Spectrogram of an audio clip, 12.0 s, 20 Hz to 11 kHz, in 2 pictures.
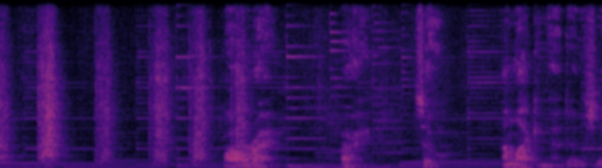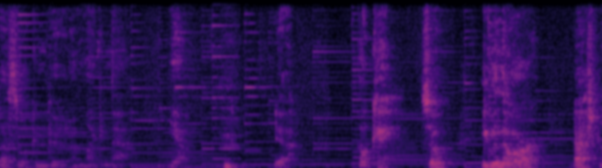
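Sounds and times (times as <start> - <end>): palette knife scraping canvas: 0.0 - 2.6
soft background music: 0.0 - 12.0.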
